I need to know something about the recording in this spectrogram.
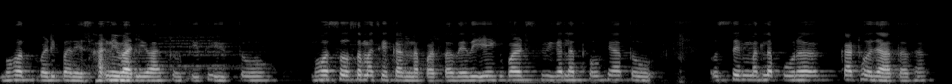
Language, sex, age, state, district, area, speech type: Hindi, female, 30-45, Madhya Pradesh, Jabalpur, urban, spontaneous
